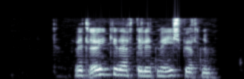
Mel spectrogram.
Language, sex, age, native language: Icelandic, female, 50-59, Icelandic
